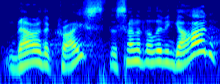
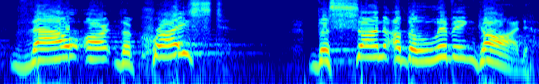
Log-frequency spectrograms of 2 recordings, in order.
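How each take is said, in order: First: Soft, rising like a question; unsure, questioning tone. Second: Loud, very slow, every word weighted; emphatic statement. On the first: Peter answering Jesus as if guessing, questioning. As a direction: say the confession as a timid guess, lifting at GOD. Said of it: "he didn't give that tone". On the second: Peter confessing while eyeing the other disciples, emphatic. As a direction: declare it with no doubt or hesitation. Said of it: "it's an emphatic statement". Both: Shown as a demonstration.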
